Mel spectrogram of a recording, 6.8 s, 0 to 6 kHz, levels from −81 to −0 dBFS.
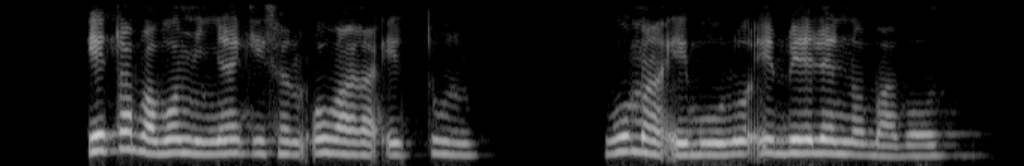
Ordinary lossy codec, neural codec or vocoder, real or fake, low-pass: Opus, 64 kbps; codec, 24 kHz, 3 kbps, HILCodec; fake; 5.4 kHz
